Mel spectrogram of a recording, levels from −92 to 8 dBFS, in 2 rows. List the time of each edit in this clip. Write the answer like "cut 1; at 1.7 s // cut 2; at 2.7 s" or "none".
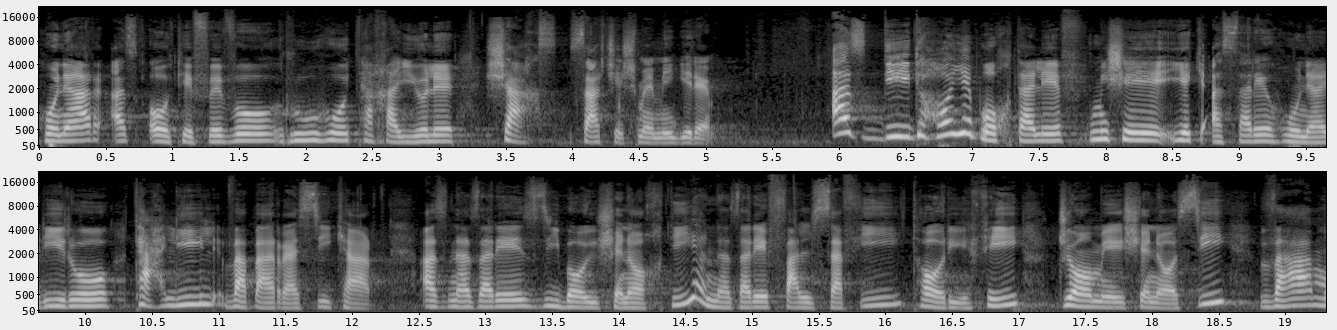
cut 1; at 10.3 s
